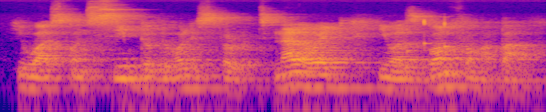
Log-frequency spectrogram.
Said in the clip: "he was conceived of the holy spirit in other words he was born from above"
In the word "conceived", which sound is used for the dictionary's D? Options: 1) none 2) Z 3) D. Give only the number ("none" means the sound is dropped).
3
